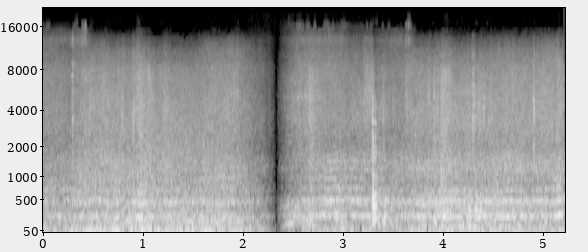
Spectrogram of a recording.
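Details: Honey bee colony droning during a spring hive split. The loud steady hum drops out sharply for a moment around the middle, then resumes at full strength, with a sharp tap shortly after.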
